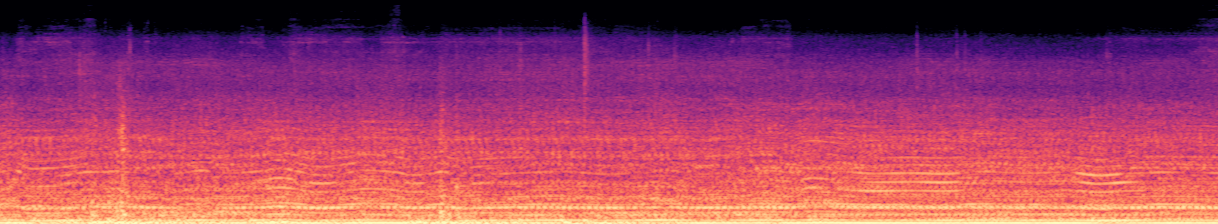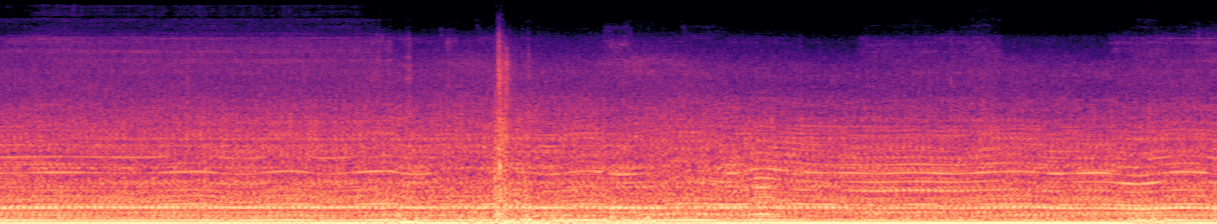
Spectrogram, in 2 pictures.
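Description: A heavy excavator engine working in muddy ground rises to a higher RPM, a loud, steady low diesel rumble that runs throughout with a slight climbing pitch and no talk over it.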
